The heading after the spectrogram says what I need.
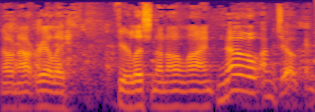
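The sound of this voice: Over faint background noise and faint crowd noise, a man with a fairly low pitch talks at a fairly quick pace with big pitch swings.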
